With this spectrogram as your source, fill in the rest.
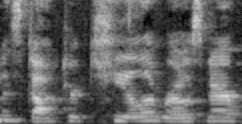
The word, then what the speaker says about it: Keila: Keila Roesner, pronounced Keila like tequila, and I have a midlife women's health focused practice.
